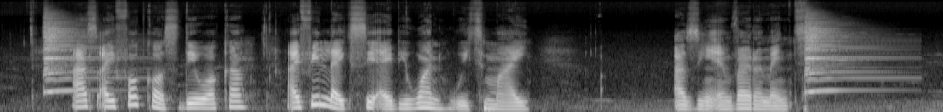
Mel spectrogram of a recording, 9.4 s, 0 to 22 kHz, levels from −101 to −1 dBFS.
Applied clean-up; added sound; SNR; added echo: none; Gong; 7 dB; none.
